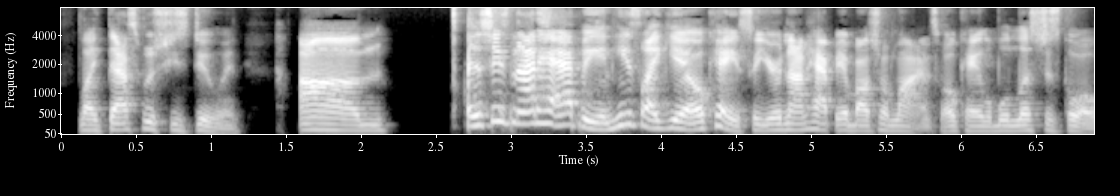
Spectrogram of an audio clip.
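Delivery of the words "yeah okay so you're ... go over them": put-on dismissive tone. Retelling a scene, the speaker mimics a man brushing off a woman's complaint, mock-dismissive. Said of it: "Real dismissive and shit".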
